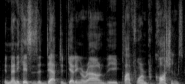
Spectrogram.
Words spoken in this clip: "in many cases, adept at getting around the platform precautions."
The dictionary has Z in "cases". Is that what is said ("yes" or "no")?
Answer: yes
